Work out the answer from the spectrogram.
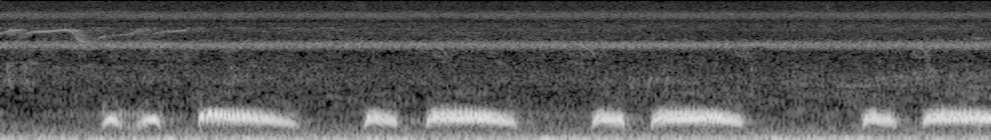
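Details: Low, mellow dove coos, a clipped double note leading into a longer held note, repeated four times in five seconds against a faint steady electrical-like whine.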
